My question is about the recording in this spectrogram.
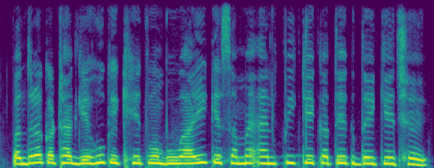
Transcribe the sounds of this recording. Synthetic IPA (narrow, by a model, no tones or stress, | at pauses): pə̃nd̪ɾəkəʈʰaɡeɦukekʰet̪mebuʋaikesəməjʔɛnpikekət̪ekd̪eket͡ʃʰɛ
